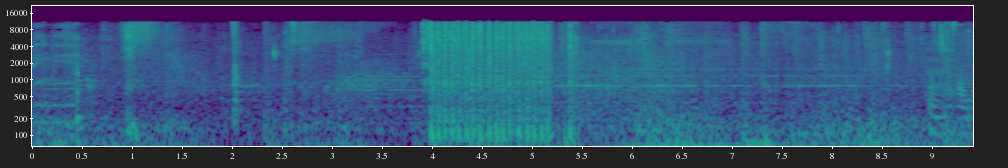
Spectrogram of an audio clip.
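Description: Gunfire in the Anthem video game demo: repeated rapid bursts and single shots mixed with mechanical clanks, growing loudest in a dense automatic burst midway.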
